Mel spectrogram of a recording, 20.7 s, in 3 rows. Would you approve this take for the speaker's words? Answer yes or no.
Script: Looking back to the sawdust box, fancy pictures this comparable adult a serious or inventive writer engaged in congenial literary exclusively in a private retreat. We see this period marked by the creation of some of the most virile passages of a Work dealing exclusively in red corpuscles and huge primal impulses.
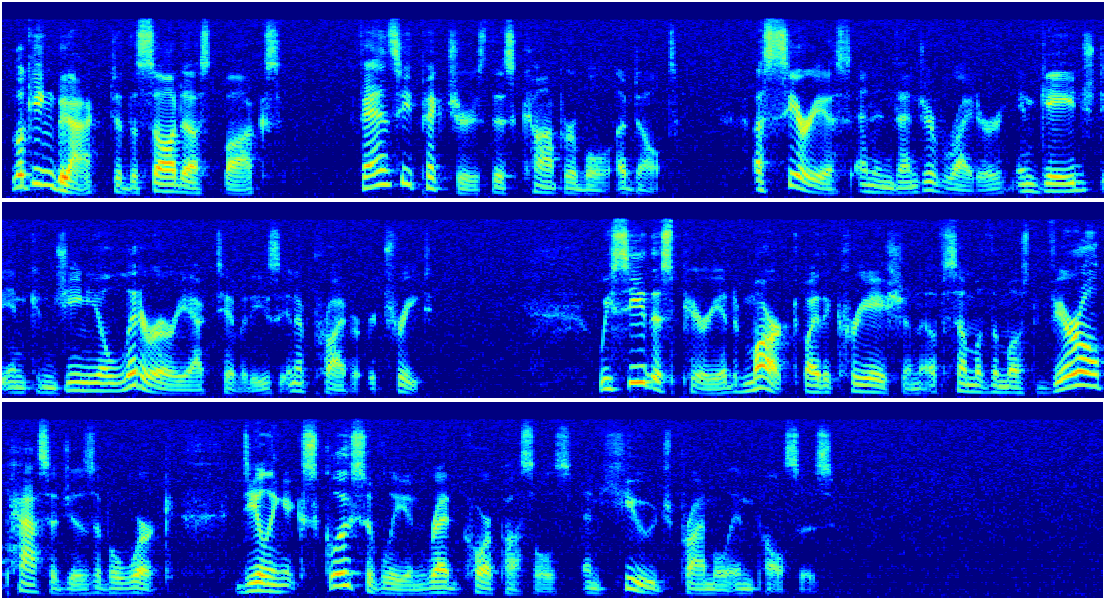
no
